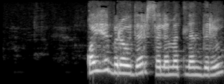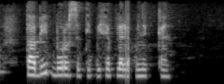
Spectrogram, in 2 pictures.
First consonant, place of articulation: uvular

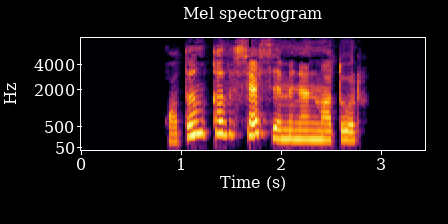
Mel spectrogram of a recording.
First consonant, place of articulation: uvular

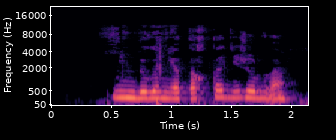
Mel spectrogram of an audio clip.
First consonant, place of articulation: labial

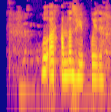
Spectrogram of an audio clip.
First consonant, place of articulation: alveolar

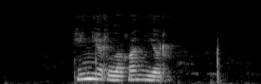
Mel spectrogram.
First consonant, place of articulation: glottal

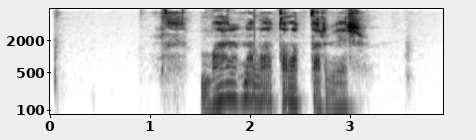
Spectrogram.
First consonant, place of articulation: labial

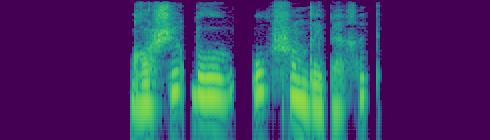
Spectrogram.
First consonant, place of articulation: uvular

